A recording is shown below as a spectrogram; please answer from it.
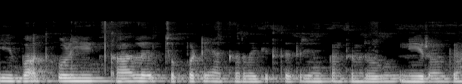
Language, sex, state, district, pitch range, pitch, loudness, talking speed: Kannada, male, Karnataka, Belgaum, 130-145 Hz, 135 Hz, -17 LUFS, 115 wpm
